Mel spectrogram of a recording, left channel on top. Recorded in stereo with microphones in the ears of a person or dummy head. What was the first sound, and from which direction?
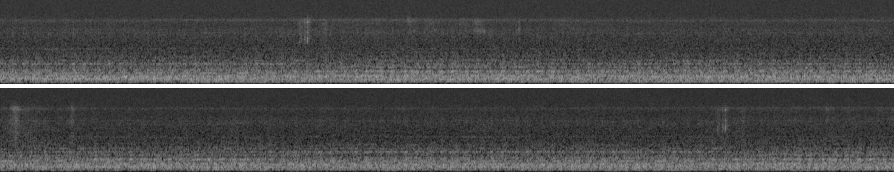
Only background noise.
